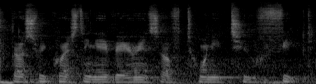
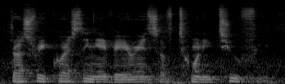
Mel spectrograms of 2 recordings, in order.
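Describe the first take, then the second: The two takes are said the same way.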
